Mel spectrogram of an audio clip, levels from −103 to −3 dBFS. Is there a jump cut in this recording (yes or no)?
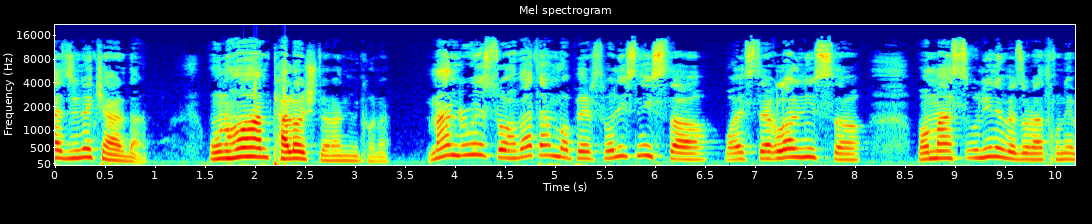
no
